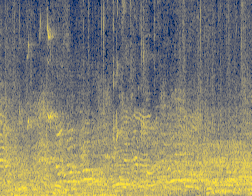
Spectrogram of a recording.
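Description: A crowd of spectators murmurs and calls out in an echoing gym.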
